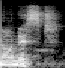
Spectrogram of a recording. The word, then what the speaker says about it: honest: Look at when the word starts with H and then H is silent. Forget not to keep in your mind that it takes article an R. Okay. Similarly, an honest.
